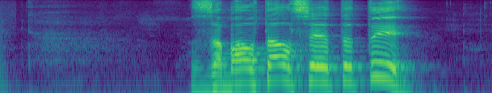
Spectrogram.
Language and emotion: Russian, angry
